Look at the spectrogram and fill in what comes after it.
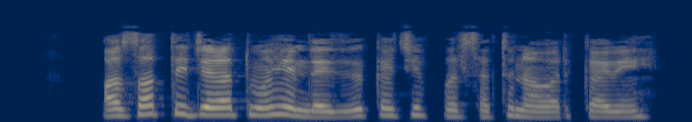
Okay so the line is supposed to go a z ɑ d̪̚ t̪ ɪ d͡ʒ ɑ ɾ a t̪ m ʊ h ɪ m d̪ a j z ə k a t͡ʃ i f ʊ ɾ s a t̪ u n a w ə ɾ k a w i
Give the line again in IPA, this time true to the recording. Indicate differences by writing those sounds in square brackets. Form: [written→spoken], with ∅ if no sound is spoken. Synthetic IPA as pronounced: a z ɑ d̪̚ t̪ ɪ d͡ʒ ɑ ɾ a t̪ m ʊ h ɪ m d̪ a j z ə k a t͡ʃ [i→e] f ʊ ɾ s a t̪ u n a w ə ɾ k a w i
